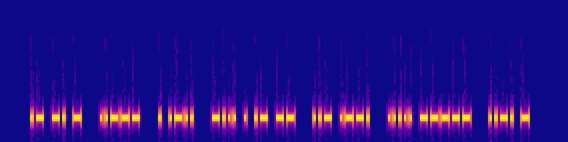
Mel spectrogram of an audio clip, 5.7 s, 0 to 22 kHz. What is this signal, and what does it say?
Morse code, heard as a keyed tone, about 46 wpm, 700 Hz. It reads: ANT 2 EL BEAM UP 50 FT
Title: Practice QSO - Exchange 2 - Info - 45wpm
